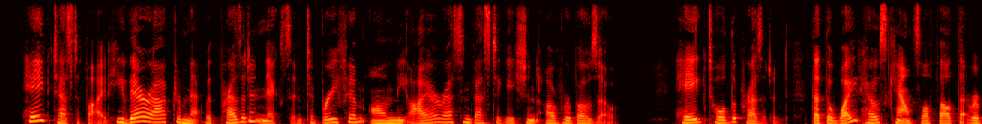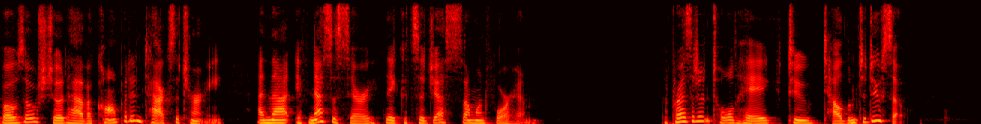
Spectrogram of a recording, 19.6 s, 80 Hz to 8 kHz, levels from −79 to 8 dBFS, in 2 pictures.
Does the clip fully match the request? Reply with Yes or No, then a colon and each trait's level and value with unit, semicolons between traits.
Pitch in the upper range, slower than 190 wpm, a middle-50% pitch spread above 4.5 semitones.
No: medium, 170 Hz; average, 170 wpm; average, 5.3 semitones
